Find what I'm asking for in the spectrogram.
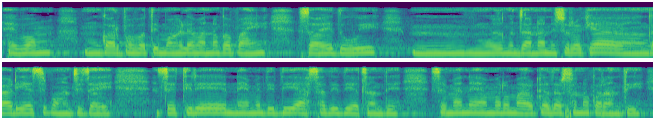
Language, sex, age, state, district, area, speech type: Odia, female, 30-45, Odisha, Dhenkanal, rural, spontaneous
